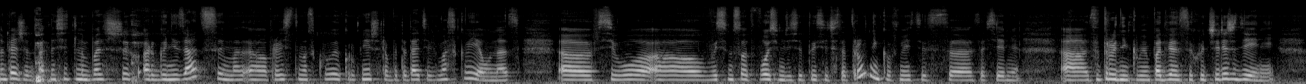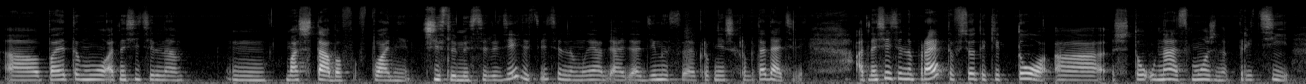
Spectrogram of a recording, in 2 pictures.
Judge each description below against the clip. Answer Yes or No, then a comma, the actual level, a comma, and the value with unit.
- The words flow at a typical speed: No, slow, 105 wpm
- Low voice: No, high, 215 Hz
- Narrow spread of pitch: Yes, narrow, 2.0 semitones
